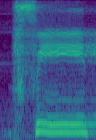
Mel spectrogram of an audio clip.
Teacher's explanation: Huruf ta yang bersukun ini tidak boleh kita pantulkan karena ini adalah bukan bacaan qalqalah. Dan huruf ta marbutoh yang berfathah tanwin ini kita kasih tambahan akhiran huruf n.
